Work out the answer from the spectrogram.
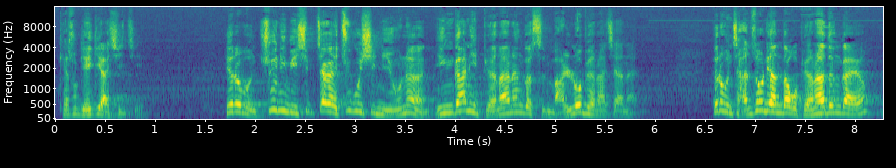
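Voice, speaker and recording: A man's voice: high voice, fast, husky. A middle-aged man preaching a sermon to his church, telling humorous family stories and acting out what his wife and children say. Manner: humorous, animated storytelling with acted family quotes. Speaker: pastor. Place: church sanctuary.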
